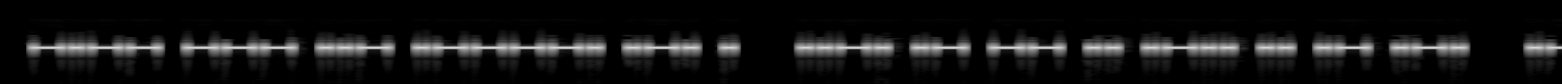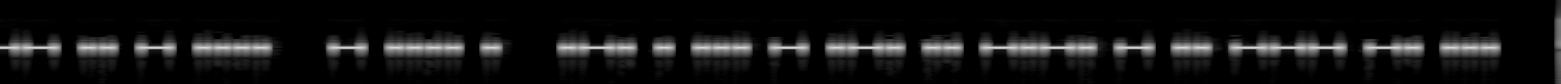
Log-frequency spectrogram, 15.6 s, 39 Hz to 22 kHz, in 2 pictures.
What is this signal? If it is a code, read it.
Morse code, heard as a keyed tone, about 25 wpm, 600 Hz. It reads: YOU'RE FAMILIAR WITH THE RESTRICTIONS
